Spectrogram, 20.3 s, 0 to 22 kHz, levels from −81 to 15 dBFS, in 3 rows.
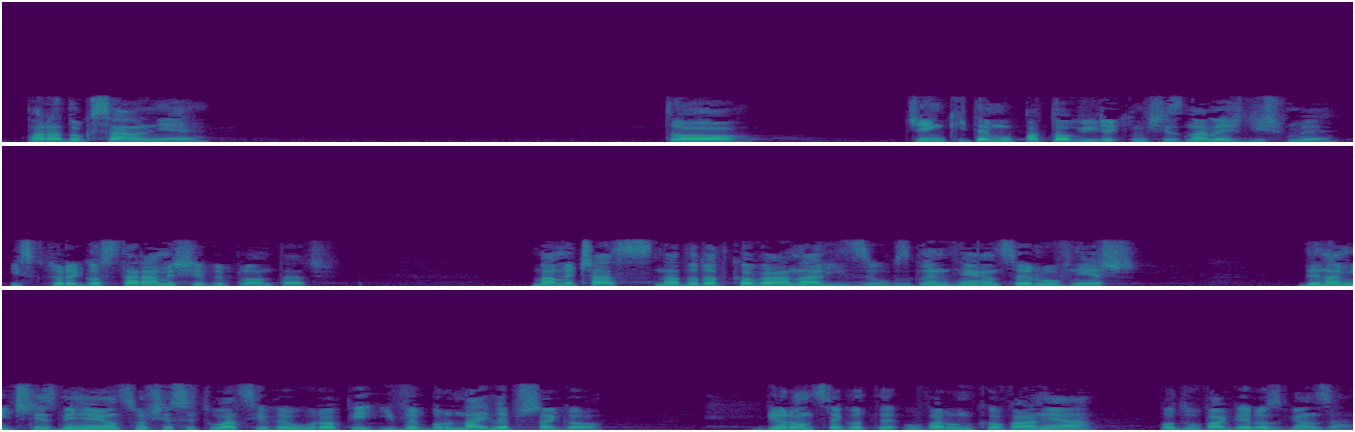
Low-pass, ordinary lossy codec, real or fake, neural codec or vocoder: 7.2 kHz; none; real; none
